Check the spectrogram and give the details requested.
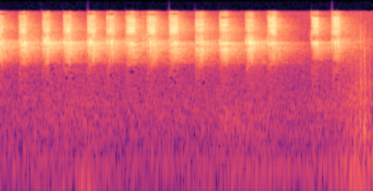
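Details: Black redstart young at a nest in Portugal, still fed by parents, repeat sharp high hissing notes about four times a second, ending with a short pause and a few softer notes.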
